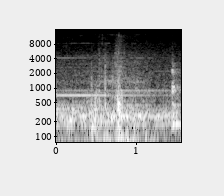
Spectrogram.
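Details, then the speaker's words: Turbo Trailblazer SS under Holley EFI just set up through its startup wizard, running on the internal MAP sensor and low on oil; a short, quiet electric whir with a faint steady hum at key-on as the Holley-controlled fuel pump primes; normal prime. "So that's working, and the Holly is controlling the fuel pump."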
